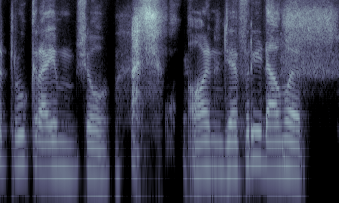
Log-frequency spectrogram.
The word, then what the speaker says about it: Dahmer: crime show on Jeffrey Dahmer uh Dahmer okay that's the pronunciation okay yeah he was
